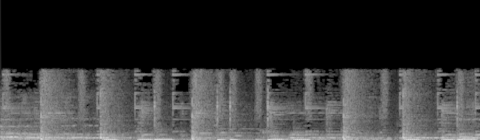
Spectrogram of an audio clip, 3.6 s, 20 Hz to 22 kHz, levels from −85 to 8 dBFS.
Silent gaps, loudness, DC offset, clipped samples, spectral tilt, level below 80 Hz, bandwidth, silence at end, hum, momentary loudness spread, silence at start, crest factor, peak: none; -17 LUFS; under 0.1%; under 0.1%; -5 dB/octave; -22 dBFS; 11.5 kHz; 0 s; none; 3 LU; 0 s; 16 dB; 0 dBFS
